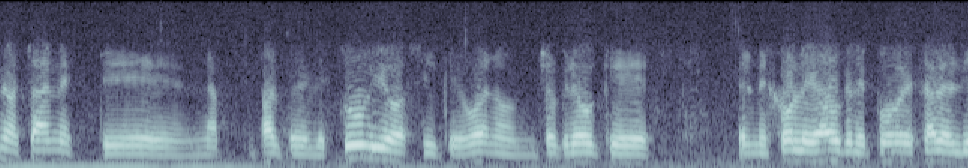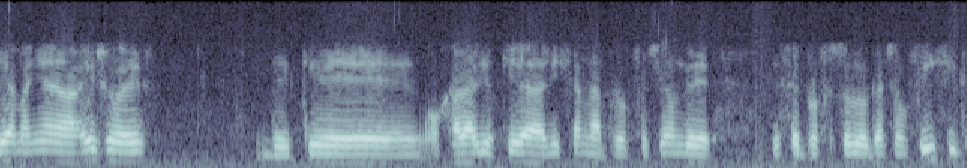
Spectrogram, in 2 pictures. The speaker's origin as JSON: {"language": "Spanish", "country": "Argentina", "tie": "born or raised there", "also_born_or_lived": "Buenos Aires", "said": "Yo nací en Capital Federal, y después me fui a radicar allá, pero, o sea, me siento, o sea, espeñense, porque yo nací solamente en Capital porque mi viejo boxeaba allá"}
